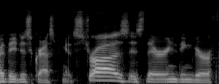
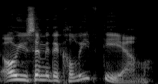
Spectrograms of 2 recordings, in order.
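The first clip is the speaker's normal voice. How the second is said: usual speaking voice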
